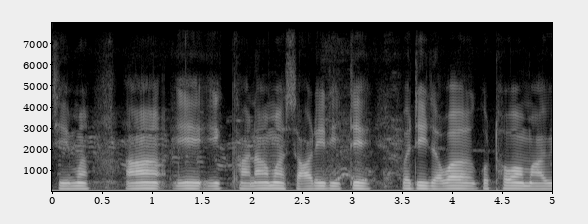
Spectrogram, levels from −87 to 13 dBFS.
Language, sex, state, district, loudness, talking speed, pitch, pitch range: Gujarati, male, Gujarat, Valsad, -18 LUFS, 145 wpm, 135 Hz, 130-140 Hz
